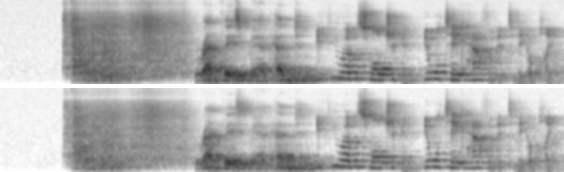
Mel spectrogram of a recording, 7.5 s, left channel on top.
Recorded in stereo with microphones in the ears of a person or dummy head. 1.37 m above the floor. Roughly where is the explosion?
No explosion in this recording.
